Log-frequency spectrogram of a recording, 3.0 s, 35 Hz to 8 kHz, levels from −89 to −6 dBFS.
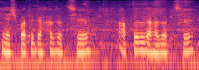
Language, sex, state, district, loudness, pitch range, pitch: Bengali, male, West Bengal, Cooch Behar, -19 LUFS, 135-145 Hz, 140 Hz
